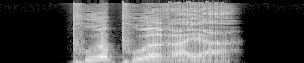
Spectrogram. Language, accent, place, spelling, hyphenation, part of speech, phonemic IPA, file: German, Germany, Berlin, Purpurreiher, Pur‧pur‧rei‧her, noun, /ˈpʊʁpʊʁˌʁaɪ̯ɐ/, De-Purpurreiher.ogg
- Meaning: purple heron (bird of the species Ardea purpurea)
